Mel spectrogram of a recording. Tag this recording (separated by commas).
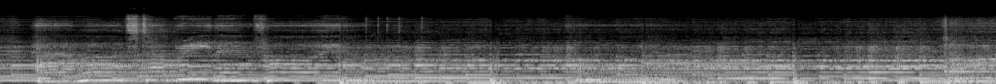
inside a large room or hall, Music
